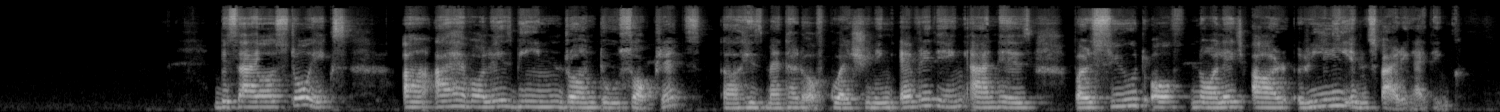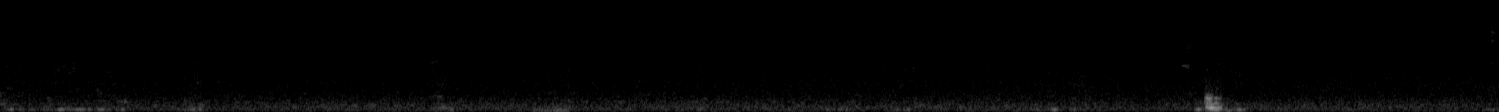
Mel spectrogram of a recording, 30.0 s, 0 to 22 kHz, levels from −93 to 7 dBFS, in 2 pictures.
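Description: A skip ahead occurs at 2.57 to 2.59 s. About 0.4 s of speech never reached playback, either lost in transit or discarded when the jitter buffer overflowed while newer audio was already queued. Nothing fills the hole, so the sound on either side is butted together and the speech lurches forward abruptly. The listener hears a sudden jump rather than a pause, with part of the utterance simply gone.

A jitter buffer speed-up runs from 4.71 to 5.89 s. The buffer had accumulated more audio than its target, and to bring the delay back down the receiver repeatedly cut out tiny slices, each a pitch period or a few long, removing something like 70 ms in total. Playback runs at about 106% speed while the pitch stays unchanged, so the speech sounds briefly rushed.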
